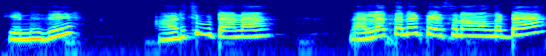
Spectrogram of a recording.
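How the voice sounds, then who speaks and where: A nagging old village mother-in-law, as a woman voices her for a cartoon, speaking Kanyakumari Tamil in a very high, bright voice. She rattles along fast and sounds dry and close-miked. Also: animated, dry recording, heavily acted. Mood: scolding. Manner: nagging, defensive, calls others "ஏட்டி". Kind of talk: cartoon voice acting.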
